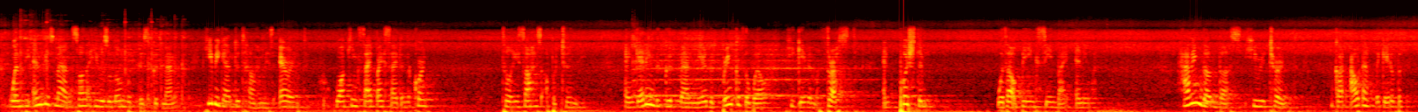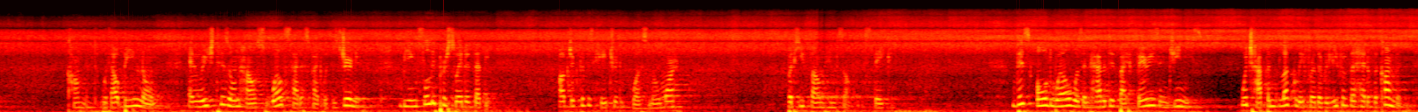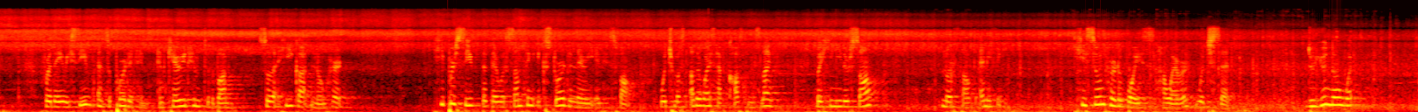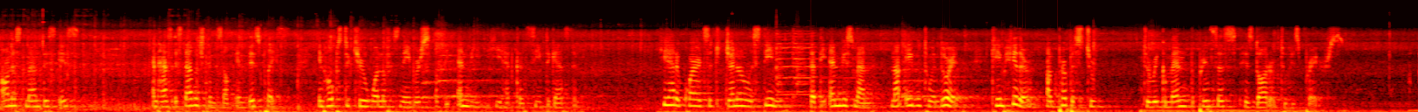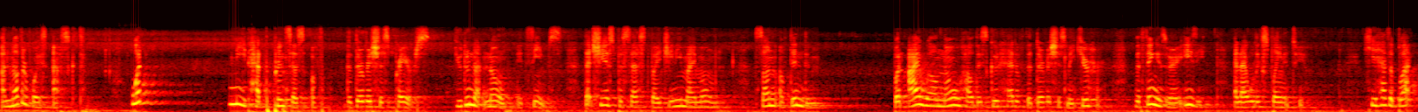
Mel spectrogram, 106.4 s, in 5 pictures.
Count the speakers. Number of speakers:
1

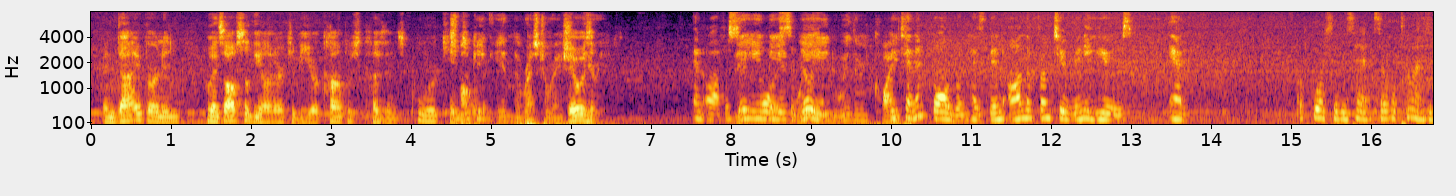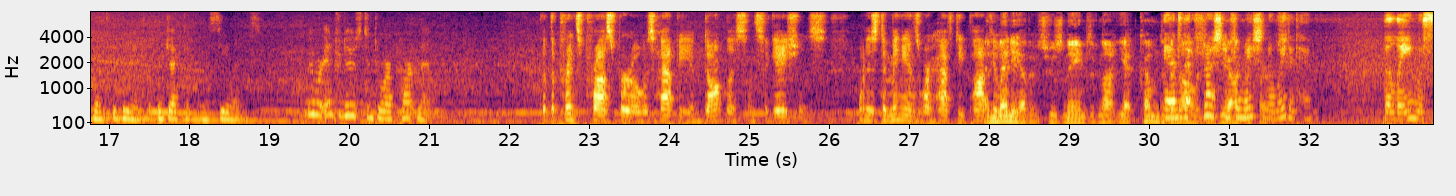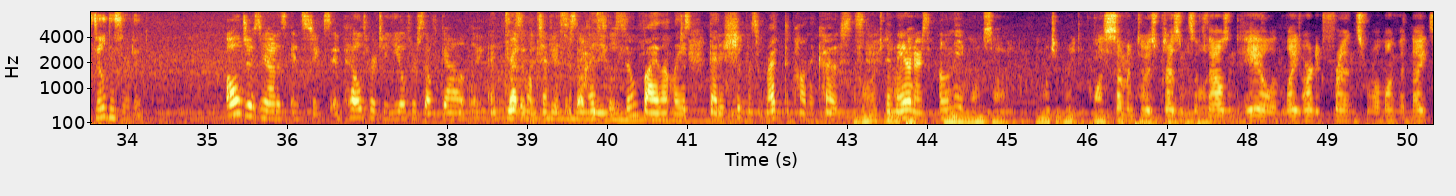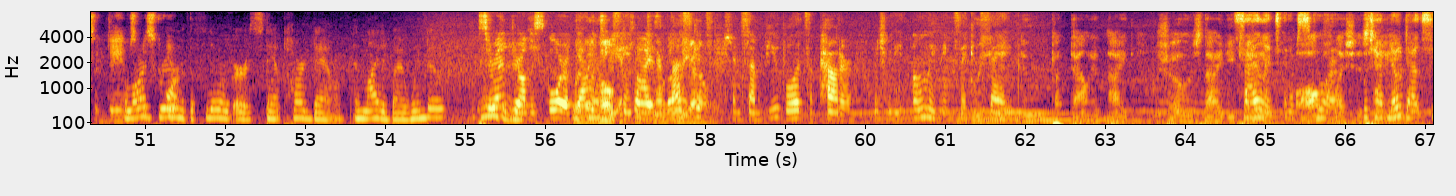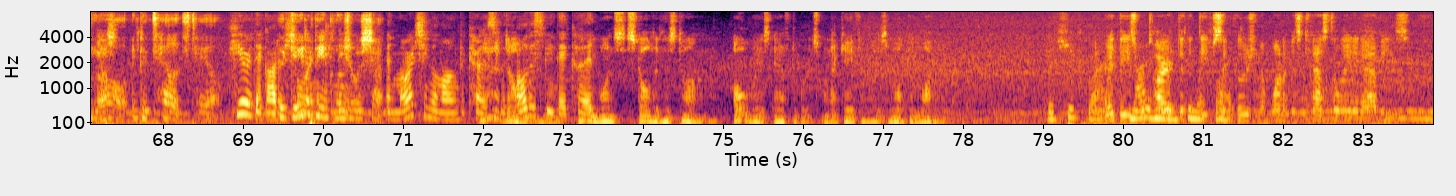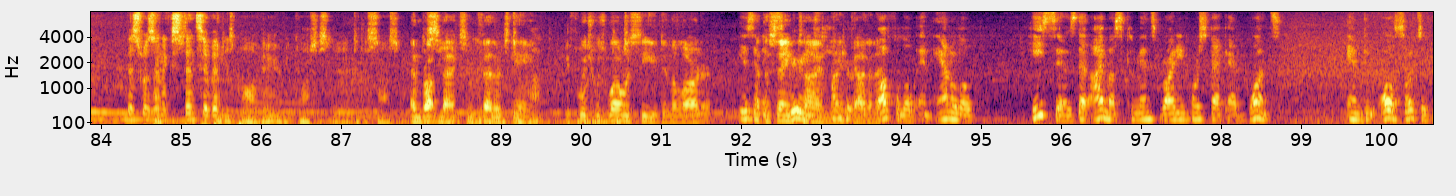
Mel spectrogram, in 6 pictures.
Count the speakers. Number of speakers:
10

